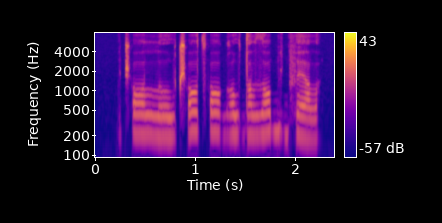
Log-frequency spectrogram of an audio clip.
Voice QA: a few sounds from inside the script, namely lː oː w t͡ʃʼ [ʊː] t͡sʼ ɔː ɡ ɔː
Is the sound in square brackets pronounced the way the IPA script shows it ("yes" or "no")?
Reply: no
